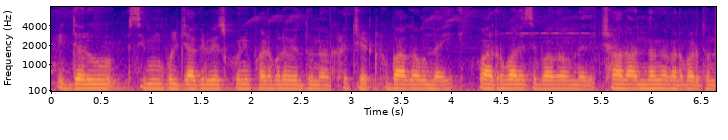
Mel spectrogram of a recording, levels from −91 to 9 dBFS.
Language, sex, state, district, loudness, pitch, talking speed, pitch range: Telugu, male, Telangana, Karimnagar, -19 LUFS, 150 Hz, 160 wpm, 145-155 Hz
